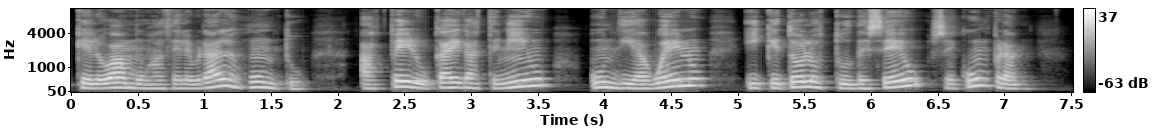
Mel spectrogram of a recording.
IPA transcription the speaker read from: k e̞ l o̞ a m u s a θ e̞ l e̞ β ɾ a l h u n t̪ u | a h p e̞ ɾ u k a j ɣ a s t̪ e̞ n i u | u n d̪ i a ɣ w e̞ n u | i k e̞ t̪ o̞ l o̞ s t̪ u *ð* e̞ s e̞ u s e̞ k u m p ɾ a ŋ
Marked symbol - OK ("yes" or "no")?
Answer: yes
